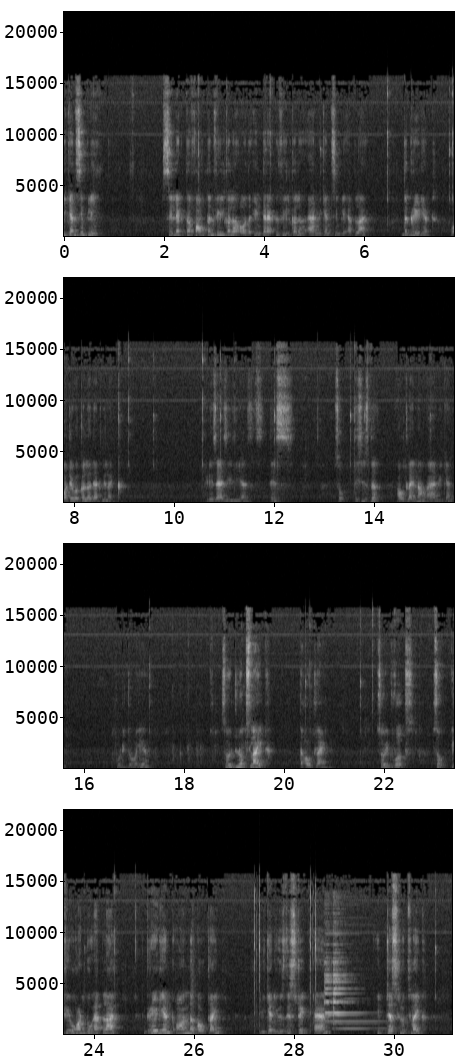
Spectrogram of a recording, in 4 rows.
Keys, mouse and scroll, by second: 2.1-18.2 drag, 18.2 Down, 20.4 click, 20.8-21.1 scroll down 1, 21.5 click, 22.2-22.6 scroll down 1, 23.7-26.8 drag, 28.3 scroll down 1, 28.8-30.6 scroll, 30.6 scroll up 1, 30.8-31.1 drag.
